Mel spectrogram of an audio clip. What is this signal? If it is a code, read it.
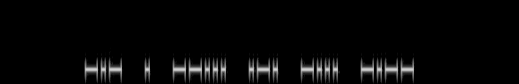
Morse code, heard as a keyed tone, about 29 wpm, spaced as for 22 wpm, 700 Hz. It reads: KE7RBY
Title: USA Call Signs - 6 Characters - 2x Character Spacing - 30wpm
